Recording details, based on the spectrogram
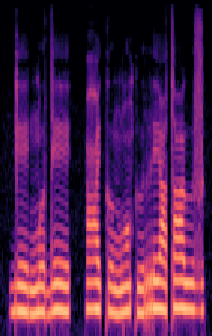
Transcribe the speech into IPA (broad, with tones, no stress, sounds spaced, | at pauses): ɡ eː˧˩ ŋ͡m ɤ˧˩ d e˥˧ | ʕ e˥˧ k ɤ˧˩ ŋ ɡ ɔ̃˧ k ɯ˩˧ r eː˥˧ tˤ ɯː˥˧ z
